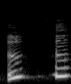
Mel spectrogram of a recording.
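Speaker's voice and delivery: very high, short nervous whimpers; imitated fearful squeak. Imitating Benjamin's sound before the affair, frightened high squeaks. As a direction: mimic fear leaking out in little high noises. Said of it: "so much fear is just releasing".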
